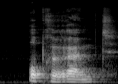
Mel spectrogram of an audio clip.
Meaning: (verb) past participle of opruimen; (adjective) cheerful
- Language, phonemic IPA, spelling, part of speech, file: Dutch, /ˈɔpxəˌrœy̯mt/, opgeruimd, verb / adjective, Nl-opgeruimd.ogg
